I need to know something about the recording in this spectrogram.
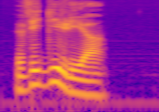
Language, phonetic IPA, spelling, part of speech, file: Polish, [vʲiˈɟilʲja], Wigilia, proper noun, Pl-Wigilia.ogg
